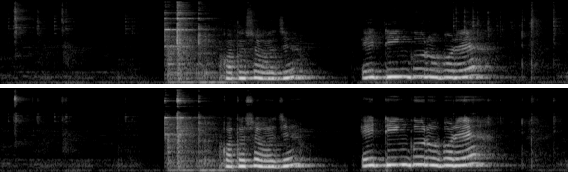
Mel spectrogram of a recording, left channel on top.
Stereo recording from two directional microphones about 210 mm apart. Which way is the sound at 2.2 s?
35° right (ahead or behind).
